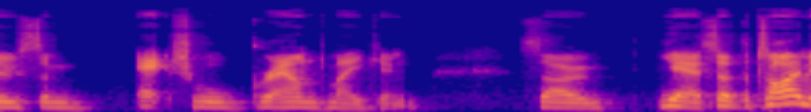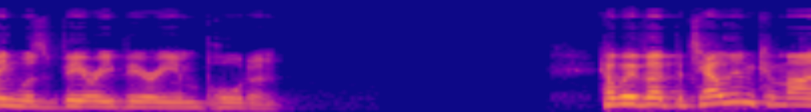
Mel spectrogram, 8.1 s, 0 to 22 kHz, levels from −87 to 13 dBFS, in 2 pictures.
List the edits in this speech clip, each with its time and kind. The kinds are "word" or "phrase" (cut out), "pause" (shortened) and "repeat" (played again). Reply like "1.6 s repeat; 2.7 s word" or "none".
none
